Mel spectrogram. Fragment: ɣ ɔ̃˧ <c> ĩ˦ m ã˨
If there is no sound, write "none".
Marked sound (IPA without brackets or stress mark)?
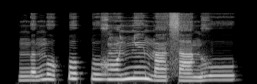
ɲ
